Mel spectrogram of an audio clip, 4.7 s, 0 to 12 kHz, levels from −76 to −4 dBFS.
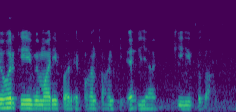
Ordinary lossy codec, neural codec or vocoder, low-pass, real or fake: Opus, 32 kbps; none; 7.2 kHz; real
